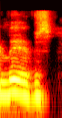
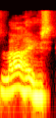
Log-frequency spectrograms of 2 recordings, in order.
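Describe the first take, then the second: First: It is pronounced like the verb form. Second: It is pronounced like the noun form. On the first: The speaker calls it wrong. "They always pronounce it as the verb, like he lives in a big house" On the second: The speaker calls it right. "oh, no, no, it's lives"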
